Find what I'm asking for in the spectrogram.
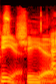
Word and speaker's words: Chia: Is it pronounced Tachia? – I think it's pronounced Chia. – I think it's just Chia, but I wanted to, you know, not just say the word.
